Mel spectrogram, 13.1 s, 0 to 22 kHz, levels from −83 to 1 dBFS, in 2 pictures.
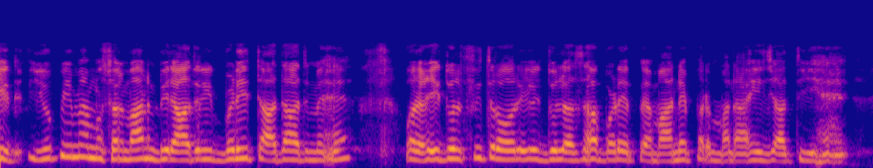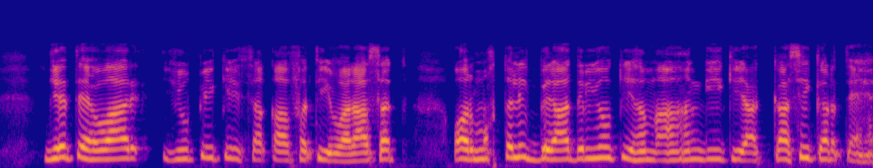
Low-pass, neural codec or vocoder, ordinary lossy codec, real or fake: none; codec, 16 kHz, 8 kbps, FunCodec, trained on LibriTTS, 25 frames a second; none; fake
